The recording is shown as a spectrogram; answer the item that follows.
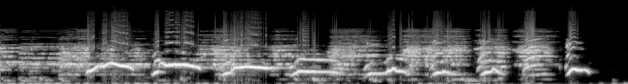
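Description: A husky howling along to keyboard music: a string of short yowls, each rising and falling in pitch, starting about a second in. The music and howling cut off suddenly at the end.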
